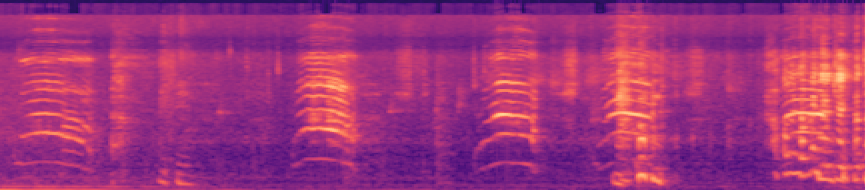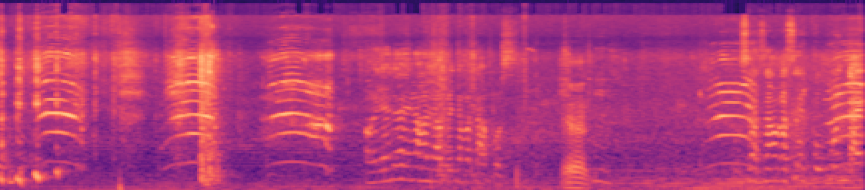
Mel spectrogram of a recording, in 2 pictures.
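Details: During a first bath, a cat meows again and again, roughly every second or two, arched plaintive calls, some harsher and louder, with splashing and handling noise between them.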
